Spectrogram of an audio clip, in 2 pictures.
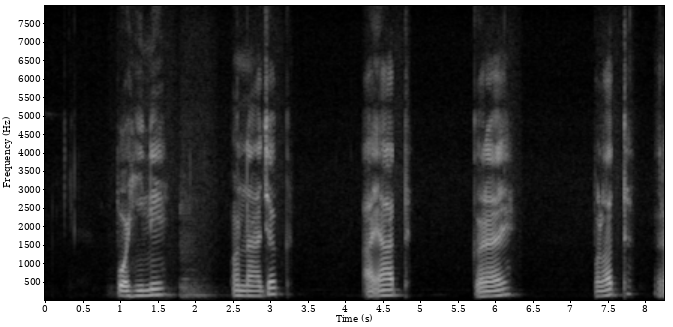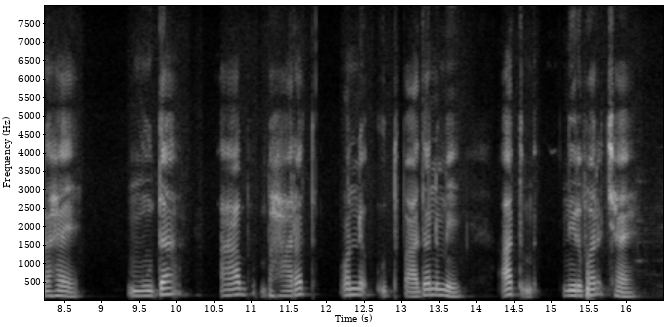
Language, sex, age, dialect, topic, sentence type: Maithili, male, 25-30, Eastern / Thethi, agriculture, statement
